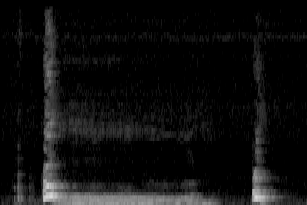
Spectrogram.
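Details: Black female Cocker Spaniel, a pet that howls along to wind instruments such as clarinet, sounding tired and groaning: a loud yelp opens a low, rough, wavering groan-howl of about two seconds, followed by one short sharp bark.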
